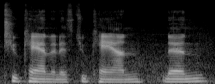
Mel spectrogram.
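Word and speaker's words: Toucannon: but and then like two Canon is two Canon because he's a cannon and a toucan that one in hindsight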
